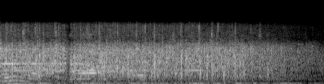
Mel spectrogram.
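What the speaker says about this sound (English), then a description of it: "I don't know if you heard that cheer in the back" A crowd cheers and claps at the back of a room during a live health talk show, with loud, dense applause that stays steady and then tapers slightly. Some voices are mixed into the noise.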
